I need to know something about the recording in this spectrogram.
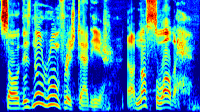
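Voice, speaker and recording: A man, an imam, giving a lecture with audience questions, explaining in a steady teaching manner and often repeating words as he thinks. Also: medium pitch, fast talker. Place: mosque lecture hall.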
